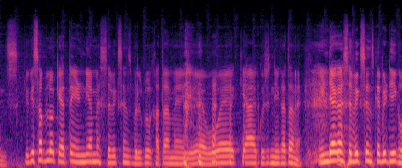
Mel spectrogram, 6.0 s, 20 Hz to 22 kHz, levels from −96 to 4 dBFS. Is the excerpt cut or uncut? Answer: uncut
